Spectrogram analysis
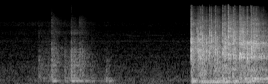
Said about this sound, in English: I actually rolled the wrong dice. What did you roll? I rolled 2 tens.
